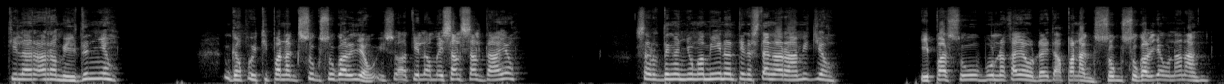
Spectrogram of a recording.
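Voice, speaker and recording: Guy acting grown ilocano son in a radio drama, high pitched for a man, stern, fed up, scolding. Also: steady tone, normal speed, a bit bright. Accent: Filipino, Ilocano. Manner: scolding, firm. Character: stern adult son, exasperated, reproachful.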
